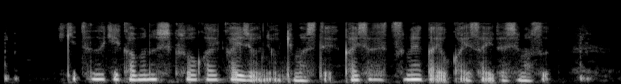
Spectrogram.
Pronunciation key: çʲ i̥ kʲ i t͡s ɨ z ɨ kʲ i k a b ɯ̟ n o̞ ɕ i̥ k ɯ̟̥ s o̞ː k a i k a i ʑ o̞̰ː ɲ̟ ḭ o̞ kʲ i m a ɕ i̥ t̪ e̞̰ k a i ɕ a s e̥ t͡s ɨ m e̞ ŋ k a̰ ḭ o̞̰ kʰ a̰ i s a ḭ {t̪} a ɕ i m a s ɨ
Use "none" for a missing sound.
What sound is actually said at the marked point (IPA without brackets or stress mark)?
t̪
